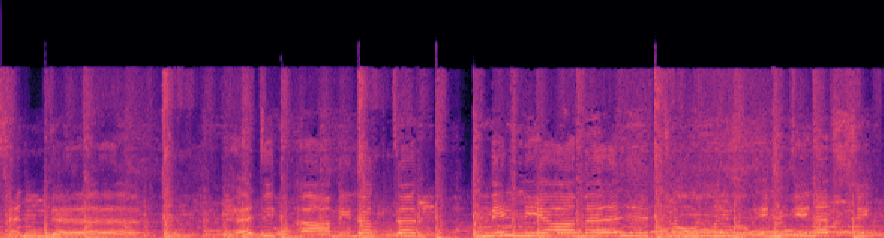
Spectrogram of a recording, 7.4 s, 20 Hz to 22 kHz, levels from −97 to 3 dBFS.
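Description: From 2.27 to 2.29 s there is a skip ahead: about a second of audio was dropped and playback jumps forward with no fill, the two sides joined almost directly. From 3.61 to 4.40 s a jitter buffer speed-up trims pitch-period-sized pieces, roughly 150 ms in total, so the audio runs at 119% speed with unchanged pitch and sounds hurried.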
